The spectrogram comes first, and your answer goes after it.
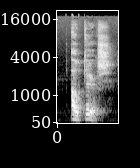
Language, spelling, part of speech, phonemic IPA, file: Dutch, auteurs, noun, /oˈtørs/, Nl-auteurs.ogg
- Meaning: plural of auteur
